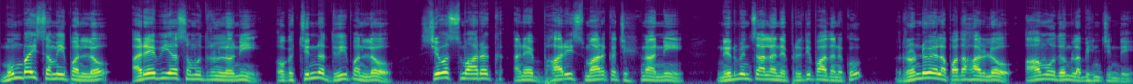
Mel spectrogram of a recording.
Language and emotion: Telugu, neutral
